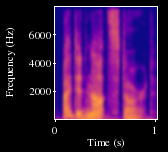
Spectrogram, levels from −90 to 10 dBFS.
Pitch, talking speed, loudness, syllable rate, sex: 195 Hz, 235 wpm, -17 LUFS, 4.7 syllables/s, female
